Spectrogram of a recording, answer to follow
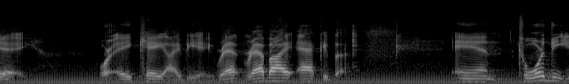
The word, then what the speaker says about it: Akiba: name of rabbi acuba sometimes you'll see it spelled with a k a q i b a or AK IBA Rabbi Akiba and toward the end of the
